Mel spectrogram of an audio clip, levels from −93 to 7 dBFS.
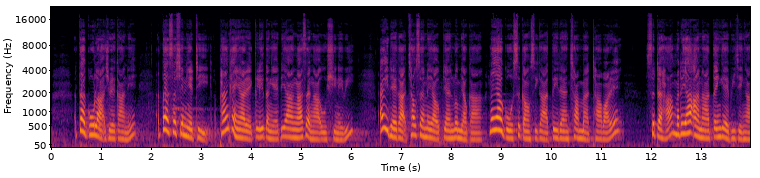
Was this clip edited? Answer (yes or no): yes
